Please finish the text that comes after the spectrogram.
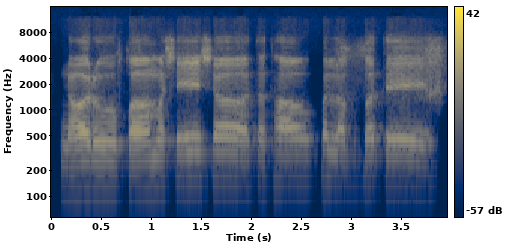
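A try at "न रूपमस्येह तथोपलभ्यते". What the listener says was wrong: Ashesha is not there. Pronunciation has to be correct. Is it Ashesha? Is it Na rupam Ashesha?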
